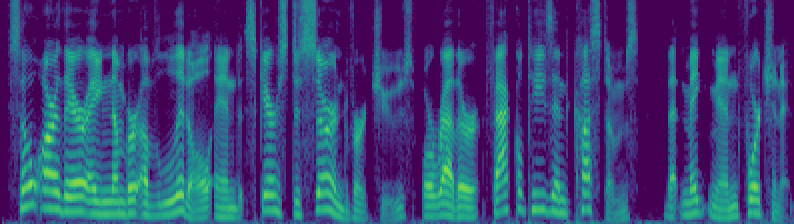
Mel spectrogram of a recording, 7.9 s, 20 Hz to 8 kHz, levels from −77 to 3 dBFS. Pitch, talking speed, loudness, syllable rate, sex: 150 Hz, 150 wpm, -19 LUFS, 4.7 syllables/s, male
